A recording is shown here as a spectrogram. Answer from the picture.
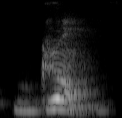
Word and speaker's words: grand: It will be pronounced as grand. Grand. D will not be pronounced, and the sound of A and N is on in French. On. It is a nasal sound.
